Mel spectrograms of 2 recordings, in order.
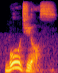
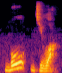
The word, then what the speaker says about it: bourgeois: Alright, the very next word is bourgeois. Bourgeois. Bourgeois. Don't pronounce the S and the end.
